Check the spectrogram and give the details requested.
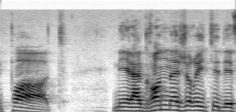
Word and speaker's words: pâtes: un râteau et cetera normalement il faut prononcer je mange des pâtes mais la grande majorité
